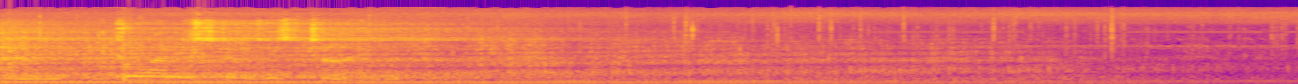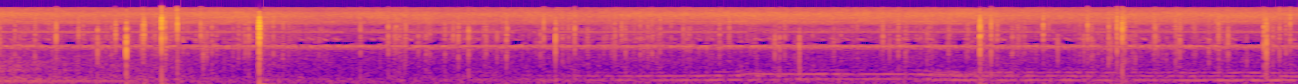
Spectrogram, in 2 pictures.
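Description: A voice speaking briefly over a low steady drone. The drone fades away over about seven seconds, leaving a much quieter stretch with a few faint clicks and soft held tones near the end.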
